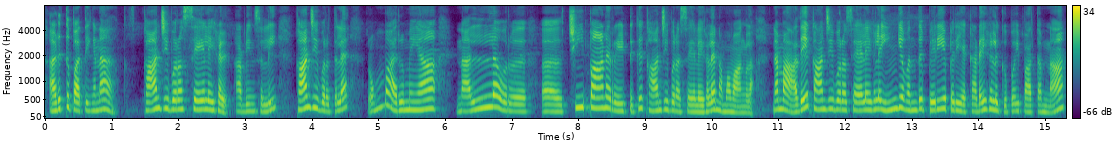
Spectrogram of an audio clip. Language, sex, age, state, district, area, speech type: Tamil, female, 45-60, Tamil Nadu, Tiruppur, urban, spontaneous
